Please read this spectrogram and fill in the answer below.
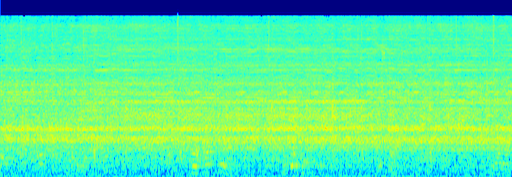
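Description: Wagner electric heat gun blowing steadily, a constant rush of air with a steady whine, as it heats shrink-wrap film to tighten it around a game case.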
